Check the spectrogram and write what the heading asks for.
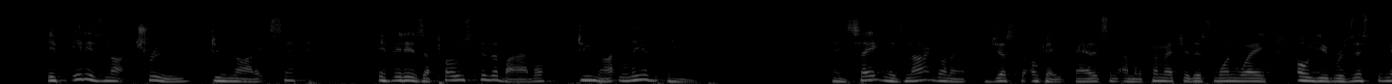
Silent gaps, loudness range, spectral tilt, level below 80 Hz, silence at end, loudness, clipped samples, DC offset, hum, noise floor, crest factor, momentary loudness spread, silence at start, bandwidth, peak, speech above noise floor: none; 3 LU; -5.5 dB/octave; -74 dBFS; 0 s; -52 LUFS; under 0.1%; under 0.1%; none; -87 dBFS; 16 dB; 9 LU; 0.5 s; over 20 kHz; -34 dBFS; 36 dB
